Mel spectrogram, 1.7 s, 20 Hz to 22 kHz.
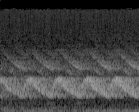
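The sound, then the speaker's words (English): A home alarm going off around 1 a.m.: a steady electronic wail that sweeps up and down in pitch about twice a second, loud and continuous, with no voices over it. “But then that Monday before he went missing, the alarm went off.”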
